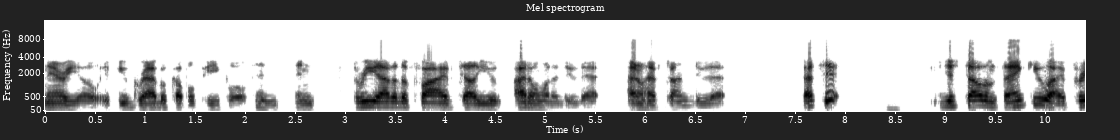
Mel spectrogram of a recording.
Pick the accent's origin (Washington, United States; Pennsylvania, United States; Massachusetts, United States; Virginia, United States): Pennsylvania, United States; Philadelphia; You know, growing up around Philadelphia and working in the restaurant industry there, I talked to a lot of guys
